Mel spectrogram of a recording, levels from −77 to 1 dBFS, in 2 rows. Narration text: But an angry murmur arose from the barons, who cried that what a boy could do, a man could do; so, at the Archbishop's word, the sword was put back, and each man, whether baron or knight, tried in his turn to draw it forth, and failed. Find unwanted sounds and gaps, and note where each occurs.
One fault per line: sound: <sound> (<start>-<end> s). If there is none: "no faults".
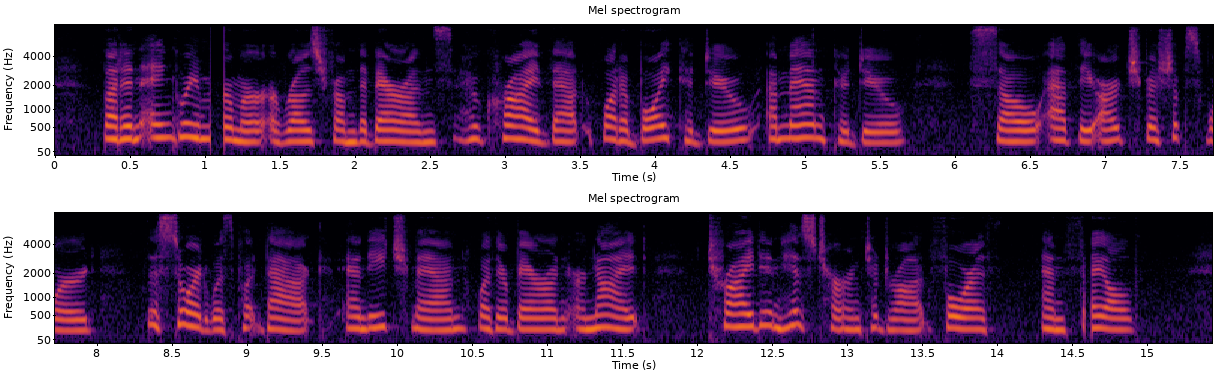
sound: dropout (1.0-1.1 s)
sound: dropout (14.6-14.6 s)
